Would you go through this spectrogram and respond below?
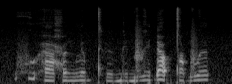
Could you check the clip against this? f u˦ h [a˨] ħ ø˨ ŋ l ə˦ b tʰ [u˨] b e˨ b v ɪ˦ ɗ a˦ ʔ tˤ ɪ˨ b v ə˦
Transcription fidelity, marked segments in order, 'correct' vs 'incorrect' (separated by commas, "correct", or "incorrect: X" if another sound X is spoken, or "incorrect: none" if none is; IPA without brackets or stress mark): correct, incorrect: ø˨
